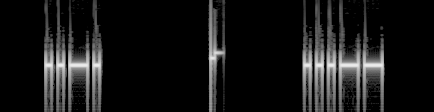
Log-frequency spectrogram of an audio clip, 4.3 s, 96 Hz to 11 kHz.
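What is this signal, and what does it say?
Morse code, heard as a keyed tone, about 20 wpm, 700 Hz. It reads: F 3
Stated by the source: Single letter and number Morse drill at 20 wpm, from N4LCD.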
